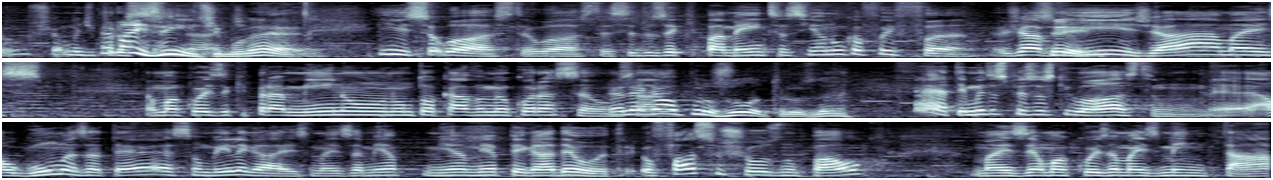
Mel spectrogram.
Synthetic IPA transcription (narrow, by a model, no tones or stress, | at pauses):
ḛwʃɐ̃mʊd͡ʒɪpɛɾomajzĩnt͡ʃimʊnɛ | isʊewɡɔst̪ʊewɡɔst̪ʊesɪd̪ʊzeki̥pamẽnt̪ʊzasĩewnũkɐfujfɐ̃ḛwʒavseiʒamɐjs | ɛũmɐkojzɐkɪ̥pɾɐmĩnɐ̃w̃nɐ̃w̃t̪okavɐʊmewkoɾasɐ̃w̃ɛleɡawpɾʊzowt̪ɾʊznɛ | ɛ̰t̪ẽmũt̪ɐspes̬oɐskɪɡɔst̪ɐ̃w̃ɛ̰a̰wɡũmɐzat̪ɛsɐ̃w̃bẽj̃leɡajsmɐzɐmĩɲɐmĩɲɐmĩɲɐpeɡad̪ɐɛot̪ɾɐewfasʊʃowznʊpawkʊ̥ | mɐzɛũmɐkojzɐmajzmẽnt̪a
